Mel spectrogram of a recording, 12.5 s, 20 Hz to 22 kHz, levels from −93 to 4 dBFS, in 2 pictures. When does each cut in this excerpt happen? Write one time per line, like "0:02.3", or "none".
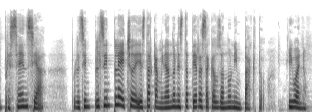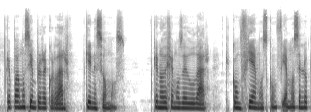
0:05.6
